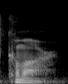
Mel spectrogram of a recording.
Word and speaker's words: Kumar: most of the media it's like Lamar It's Kamar uh which is a good way to remember it and uh that is how the correct pronunciation of of rocker's name is Kamar rocker it's it's so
